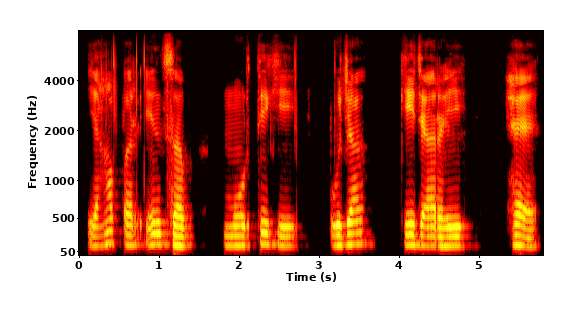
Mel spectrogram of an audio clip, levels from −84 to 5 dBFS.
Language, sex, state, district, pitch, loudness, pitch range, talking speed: Hindi, male, Uttar Pradesh, Etah, 130 Hz, -18 LUFS, 130-145 Hz, 115 wpm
